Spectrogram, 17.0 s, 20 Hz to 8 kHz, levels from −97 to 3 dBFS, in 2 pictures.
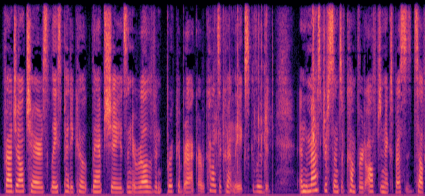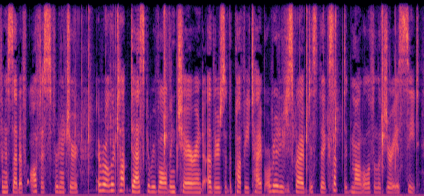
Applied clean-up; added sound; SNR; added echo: none; Camera; 11 dB; none.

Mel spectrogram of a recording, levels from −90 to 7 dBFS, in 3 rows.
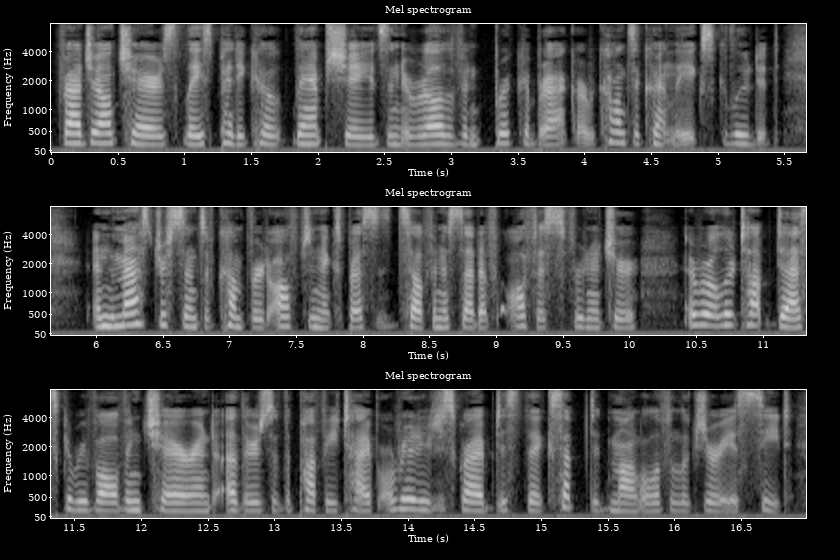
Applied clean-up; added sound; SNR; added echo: none; none; none; none.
